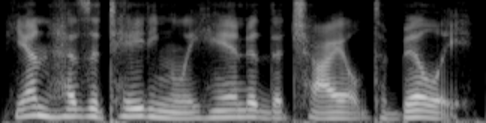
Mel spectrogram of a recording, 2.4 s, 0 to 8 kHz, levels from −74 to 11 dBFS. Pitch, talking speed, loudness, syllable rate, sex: 155 Hz, 175 wpm, -16 LUFS, 6.0 syllables/s, female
